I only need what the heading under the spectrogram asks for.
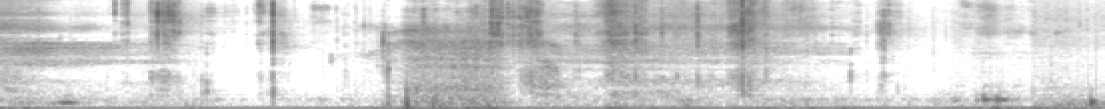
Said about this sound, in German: du öffnest den Umschlag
